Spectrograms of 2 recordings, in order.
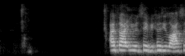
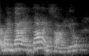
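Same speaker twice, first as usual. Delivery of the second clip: usual speaking voice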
